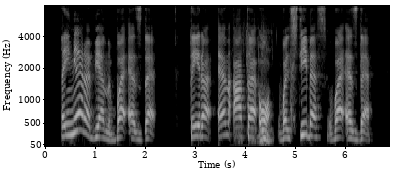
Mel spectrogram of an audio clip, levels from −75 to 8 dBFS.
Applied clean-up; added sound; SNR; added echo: none; Liquid; 8 dB; none.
